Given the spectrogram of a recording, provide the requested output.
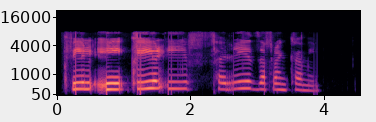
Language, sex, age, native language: Icelandic, female, 10, Icelandic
